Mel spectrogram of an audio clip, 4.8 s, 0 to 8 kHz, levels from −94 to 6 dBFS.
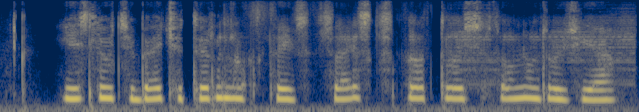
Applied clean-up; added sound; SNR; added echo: neural diffusion model UNIVERSE++.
